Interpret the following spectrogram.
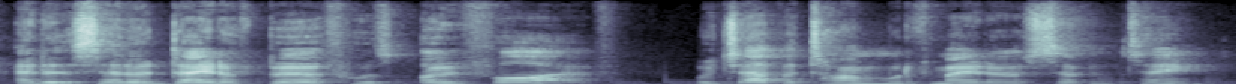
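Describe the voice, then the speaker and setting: A man's voice: on the low side, a little fast, bright, forceful tone, soft background music. A man narrating a scripted exposé in a casual, blunt and profane manner, with sardonic asides aimed directly at the person he is exposing. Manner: sardonic, addresses his target directly.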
